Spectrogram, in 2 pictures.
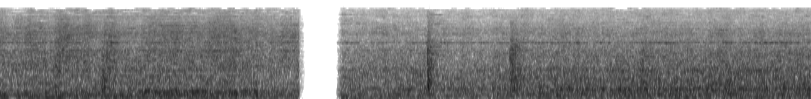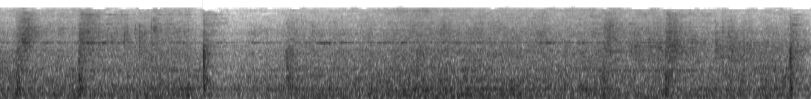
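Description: Oigawa Railway Ikawa Line train running, a steady rumble with the wheels clacking over rail joints several times. The sound cuts out for a moment about a second and a half in.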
